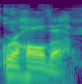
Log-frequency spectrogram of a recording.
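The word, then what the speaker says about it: Grijalva: It's got to be a silent J though. It's uh it's Spanish. Graalva. We're going with Grahalva.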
